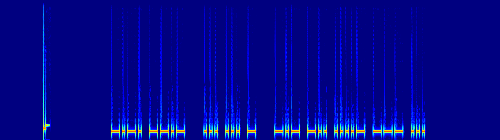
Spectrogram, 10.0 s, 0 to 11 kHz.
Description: Morse code, heard as a keyed tone, about 22 wpm, 700 Hz. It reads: CQ SST KD4OS
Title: K1USN SST QSO Practice - 22wpm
